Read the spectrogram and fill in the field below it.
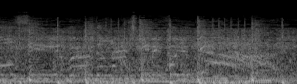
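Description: Loud, dense heavy metal with distorted guitars and pounding drums, a harsh screamed vocal riding on top of the fast, driving wall of sound.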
